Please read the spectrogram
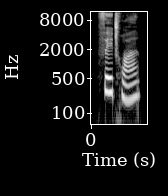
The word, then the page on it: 飞船: fēi chuán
